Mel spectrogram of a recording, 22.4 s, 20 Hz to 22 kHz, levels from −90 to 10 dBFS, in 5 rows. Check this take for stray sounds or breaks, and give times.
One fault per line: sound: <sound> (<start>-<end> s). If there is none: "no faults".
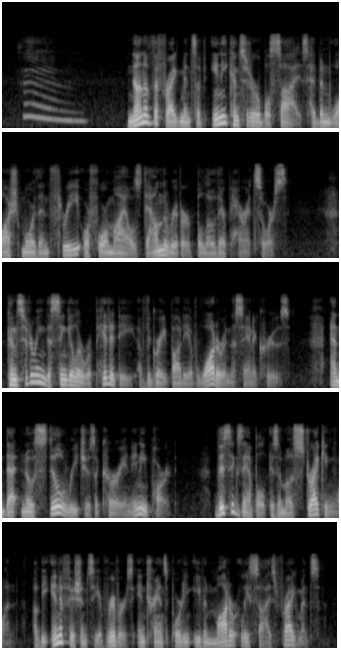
sound: sigh (0.2-1.2 s)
